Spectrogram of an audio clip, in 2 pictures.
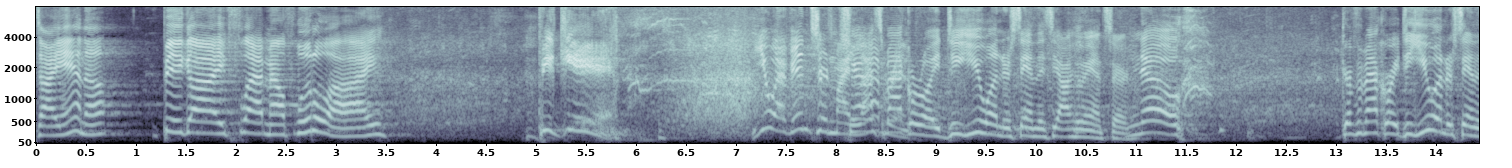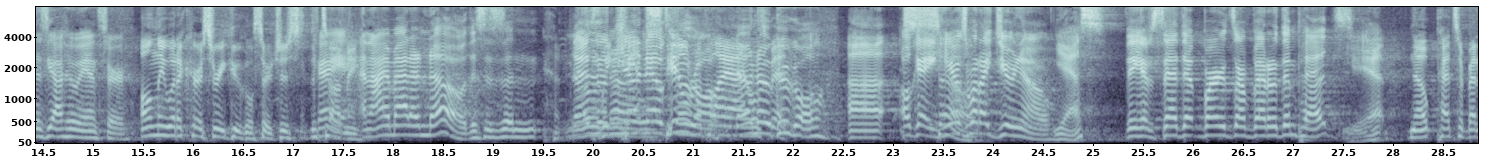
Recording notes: We present to you our recent live show from Denver, CO! It was a rowdy one, y’all.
